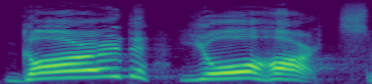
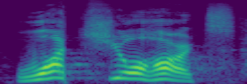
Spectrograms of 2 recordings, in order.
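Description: First: Loud, slow urgent warning; urgent plea. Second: Loud slow repeated warning; urgent plea. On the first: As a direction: drive the warning home, slowly and loud. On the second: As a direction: press it again, slow and firm. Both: Acted. Jesus urging disciples.

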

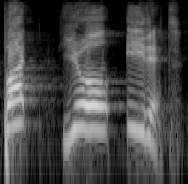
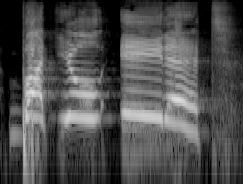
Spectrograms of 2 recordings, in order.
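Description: First: Loud, slow, spaced-out words; repeated toddler protest. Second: High, slow mock-child shout; toddler protest. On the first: Retold or imitated. Preacher repeating his son's complaint, loud slow mock protest. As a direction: hammer out each word in mock accusation. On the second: Three-year-old accusing his father, shouted mock outrage. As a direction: wail it like an outraged toddler, every word stretched.

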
